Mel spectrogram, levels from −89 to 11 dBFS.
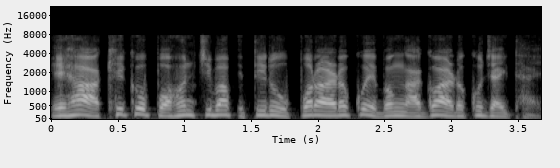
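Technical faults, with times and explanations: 1.40 to 1.42 s, skip ahead: Playback jumps forward with no gap and nothing filled in. Roughly 0.7 s of the sound is simply gone, and the two sides are butted almost directly together. A stretch of audio was lost in transit or discarded when the jitter buffer overflowed while later packets were already queued. The receiver moved straight on to the waiting audio, cutting the accumulated delay by about the same 0.7 s.
1.49 to 3.47 s, jitter buffer speed-up: Right after the jump the sound runs at 110% speed while keeping its pitch, so it comes across as hurried. Even after the skip, the jitter buffer still held more audio than its target. To shed that backlog it repeatedly removed short slices of one or a few pitch periods, about a fifth of a second in total. Through the G.722 path, which has nothing above 8 kHz, these small cuts blend into a rushed delivery.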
